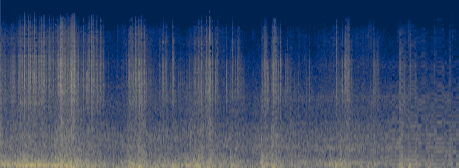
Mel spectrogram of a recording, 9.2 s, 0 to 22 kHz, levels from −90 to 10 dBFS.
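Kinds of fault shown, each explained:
Robotic sound from repeated short buffers: fresh audio likely stopped arriving in time, so the playback kept looping a short stretch of what it already had, about 10 ms long, while most of the real material was skipped. From 7.79 s to the end at 9.19 s, the sound turns into a rigid, metallic buzz locked at 100 Hz, with only a rough trace of the original sound's shape still showing through the repetition.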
